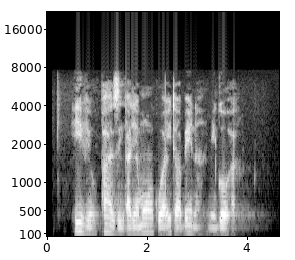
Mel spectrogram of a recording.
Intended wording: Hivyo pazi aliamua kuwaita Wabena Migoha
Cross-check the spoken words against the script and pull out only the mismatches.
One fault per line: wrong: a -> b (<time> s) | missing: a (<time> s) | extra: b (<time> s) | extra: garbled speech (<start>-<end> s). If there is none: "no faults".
no faults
